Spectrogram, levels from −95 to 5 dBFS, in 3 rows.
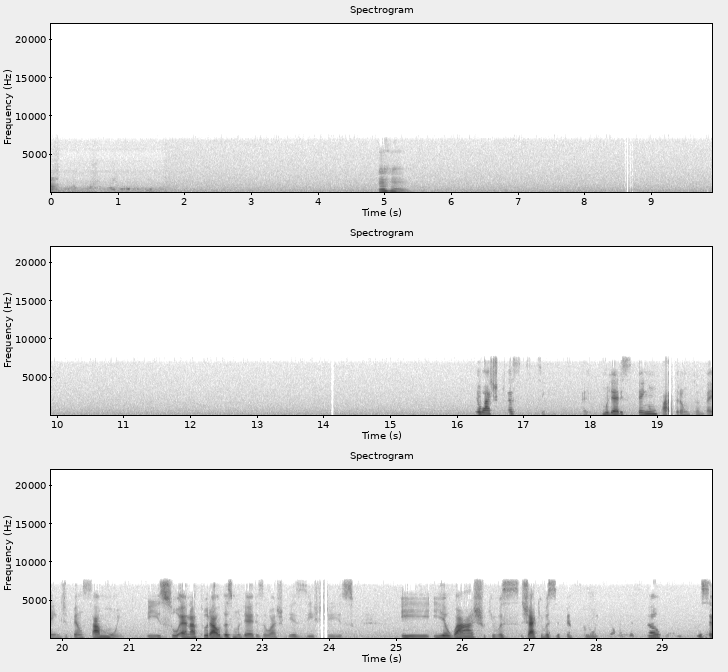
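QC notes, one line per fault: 0.09–1.71 s, 29.06–29.31 s, 29.62–29.68 s, other side's voice leaking through: a faint second voice, roughly 25 dB below the talker, sits under the sound. This is likely loudspeaker playback that the echo canceller left in the microphone signal.
8.61–8.73 s, 14.12–14.16 s, 19.14–19.27 s, 23.82–23.98 s, unconcealed Bluetooth headset packet loss: the audio breaks into hard-edged holes with a rough, chopped texture. The losses total 75, 37.5, 97.5 and 142.5 ms, with runs up to 52.5 ms. This fits dropped 7.5 ms mSBC frames replaced by silence rather than patched over.
27.33–29.05 s, 29.45–29.71 s, speech suppressed in double talk: the talker's level sags and breaks up in pieces, about 15 dB at the deepest point in the first stretch and about 10 dB in the second, for roughly 1.3 seconds in total. The likely cause is the echo canceller ducking everything while both sides spoke at once, with the leaked far voice audible around 29.06 s and 29.62 s.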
